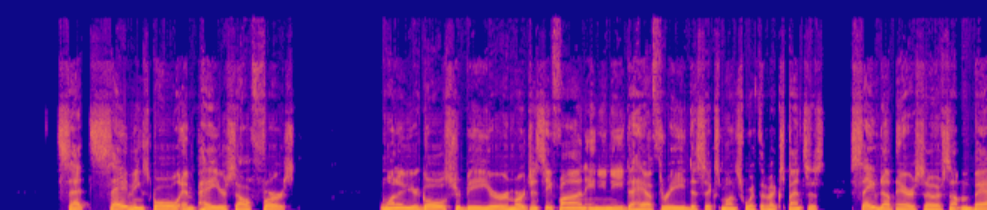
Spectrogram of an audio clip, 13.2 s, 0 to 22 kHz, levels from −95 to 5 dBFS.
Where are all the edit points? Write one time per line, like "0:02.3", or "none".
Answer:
0:11.9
